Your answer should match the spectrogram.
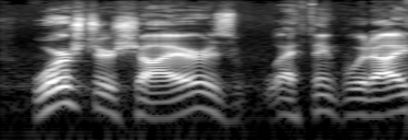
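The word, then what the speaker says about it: Worcestershire: lineup a hundred people you get a hundred different pronunciations of this worstest we're sester Shire is what it looks like it's not would they say Wurster Shire is I think would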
